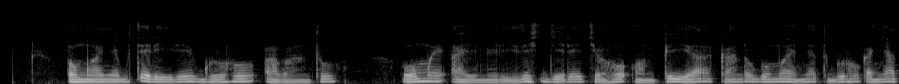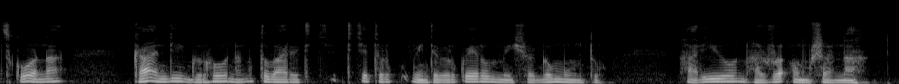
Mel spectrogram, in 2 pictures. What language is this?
Nyankole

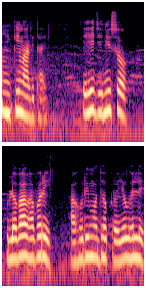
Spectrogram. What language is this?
Odia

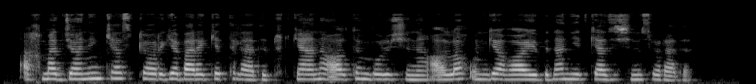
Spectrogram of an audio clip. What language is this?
Uzbek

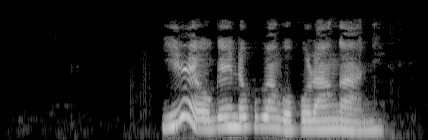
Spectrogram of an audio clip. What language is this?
Ganda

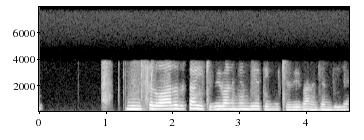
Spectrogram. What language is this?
Punjabi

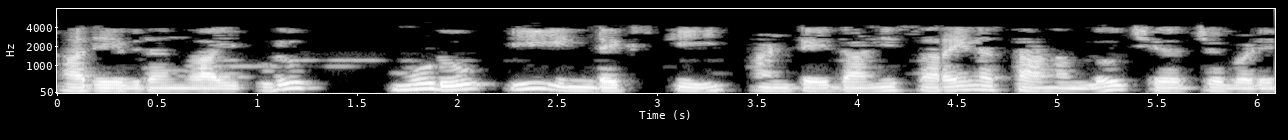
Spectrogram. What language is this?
Telugu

